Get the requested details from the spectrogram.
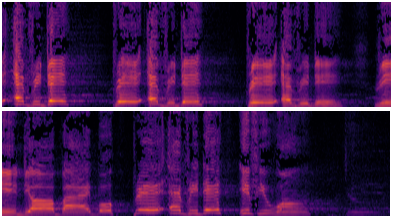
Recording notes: Preached at the Doxa Service 24092023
